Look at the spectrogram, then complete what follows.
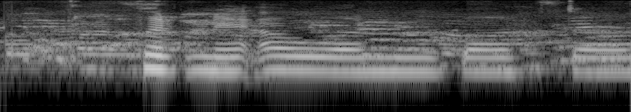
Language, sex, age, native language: Icelandic, female, 9, Icelandic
